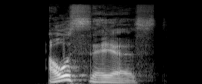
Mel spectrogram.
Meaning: second-person singular dependent subjunctive II of aussehen
- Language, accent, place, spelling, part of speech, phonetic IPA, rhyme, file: German, Germany, Berlin, aussähest, verb, [ˈaʊ̯sˌzɛːəst], -aʊ̯szɛːəst, De-aussähest.ogg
